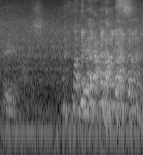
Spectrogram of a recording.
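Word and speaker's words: Kaos: Weston's second name, just in case there's someone who doesn't know, it's Chaos. It's spelled K-A-O-S, so we won't be embarrassed later in life much.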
